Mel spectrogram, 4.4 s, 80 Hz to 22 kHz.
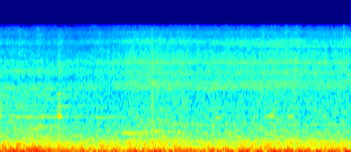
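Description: Cabin noise of a Boeing 777-300ER taxiing, its GE90 engines running at low taxi power: a steady low drone with a strong hum, heard from a seat beside the engine.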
